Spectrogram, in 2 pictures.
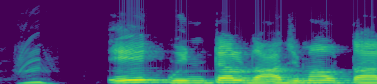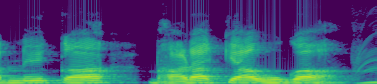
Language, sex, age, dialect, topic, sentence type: Hindi, male, 41-45, Garhwali, agriculture, question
